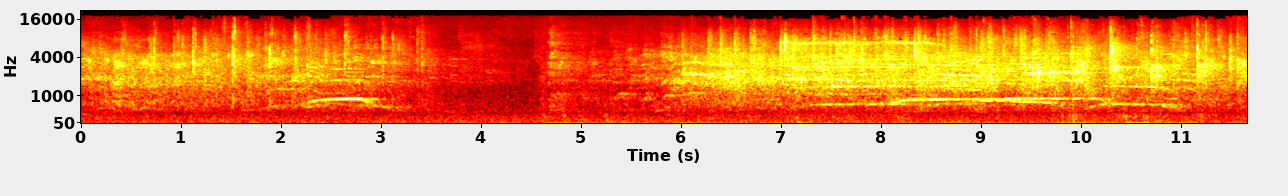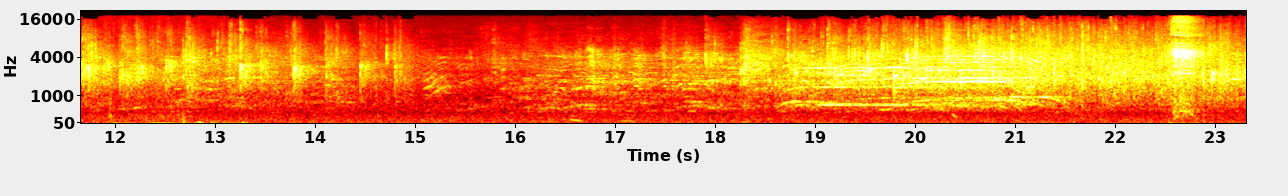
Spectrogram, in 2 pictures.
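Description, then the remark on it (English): A crowd applauds steadily for over twenty seconds after a speaker's impersonation of a chicken, a dense wash of clapping that dips briefly and swells again toward the end, with scattered voices and laughter mixed in. “Don't applause too much.”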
